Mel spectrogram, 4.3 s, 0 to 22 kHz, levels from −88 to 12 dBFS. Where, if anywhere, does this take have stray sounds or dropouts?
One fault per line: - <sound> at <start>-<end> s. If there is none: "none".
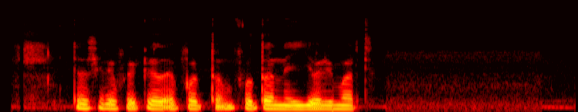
none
